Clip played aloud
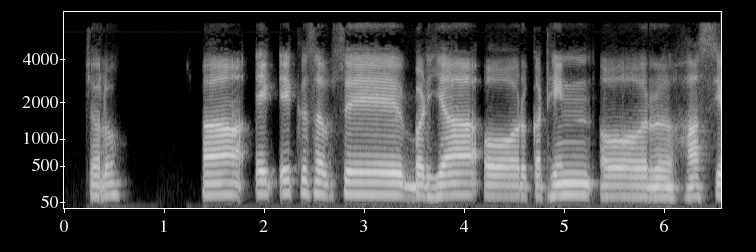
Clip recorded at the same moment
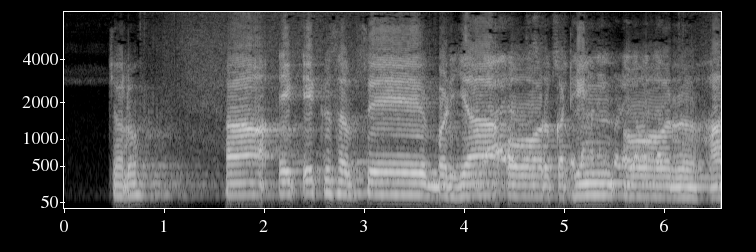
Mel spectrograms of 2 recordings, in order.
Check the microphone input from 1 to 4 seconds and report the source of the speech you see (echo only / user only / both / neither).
echo only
